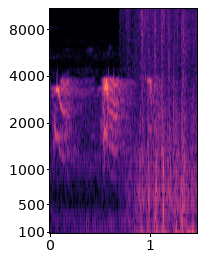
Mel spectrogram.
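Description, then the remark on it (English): A bird's wings beat in a quick flurry of soft, fluttering whooshes, starting with a couple of chirpy accents and building into a dense flapping burst as it lands. “I've got a special guest today from the jungle's very own treetops. The bird who knocks.”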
